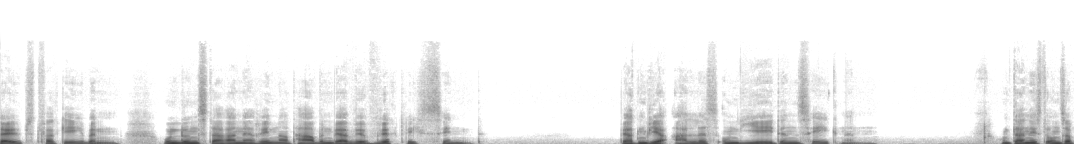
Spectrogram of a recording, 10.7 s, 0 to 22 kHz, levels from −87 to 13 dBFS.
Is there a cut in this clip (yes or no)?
no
